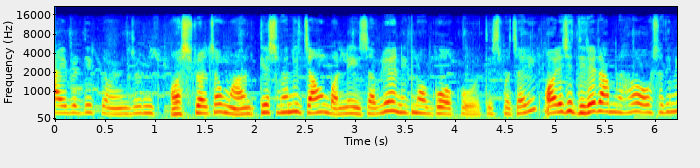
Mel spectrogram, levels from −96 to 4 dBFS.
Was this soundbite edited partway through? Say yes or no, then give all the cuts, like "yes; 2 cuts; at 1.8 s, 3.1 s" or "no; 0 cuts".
yes; 3 cuts; at 1.1 s, 3.5 s, 4.8 s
